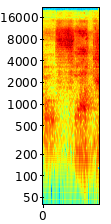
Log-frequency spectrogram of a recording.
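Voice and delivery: low breathy oath with a laugh; raspy whispered curse. Retold or imitated. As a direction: mutter it under a laugh, voice wrecked. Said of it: "I was like".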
